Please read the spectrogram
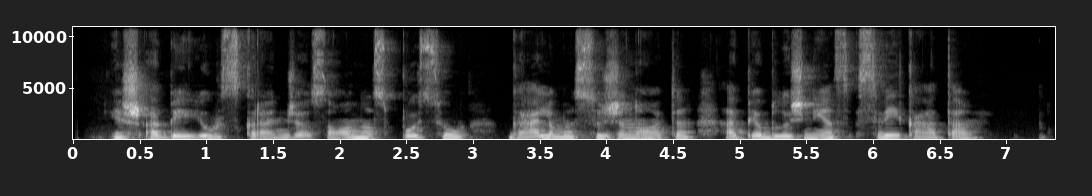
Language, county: Lithuanian, Kaunas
